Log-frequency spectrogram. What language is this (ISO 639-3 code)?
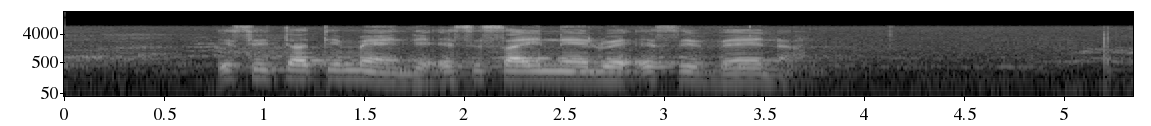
zul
